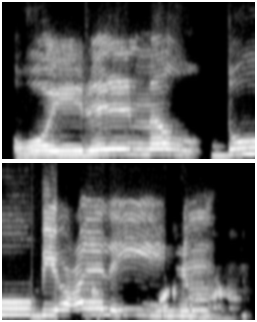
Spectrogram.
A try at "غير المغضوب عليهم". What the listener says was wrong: வரல வரல கோட சவுண்ட் வரல மக்தூபி அலைஹிம் கயிறுலங்கிறது பெல கேட சவுண்ட் அங்க படிச்சீங்க கேண்டு செல்லு கேண்டு எழுத்து ஒண்டிக்குதா கேண்டு எழுத்து ஒண்டிக்குது அப்படி யார்கிட்ட படிச்சீங்க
